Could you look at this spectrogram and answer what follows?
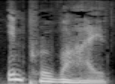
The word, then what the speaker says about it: improvise: Improvise 是大家经常说的即兴表演，即席表演。 Improvise，注意发音，唇齿的配合。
